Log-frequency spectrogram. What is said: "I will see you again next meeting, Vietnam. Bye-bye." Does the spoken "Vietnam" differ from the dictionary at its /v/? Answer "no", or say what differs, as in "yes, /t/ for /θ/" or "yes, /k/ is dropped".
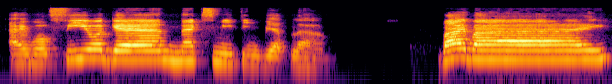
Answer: yes, /b/ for /v/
